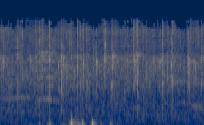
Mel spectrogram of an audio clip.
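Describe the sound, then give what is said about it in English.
Thin, uneven clapping from one section of an audience at a church service, with scattered hand claps and a few duller low thumps near the middle, never building into full applause. “Only this section here are clapping.”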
